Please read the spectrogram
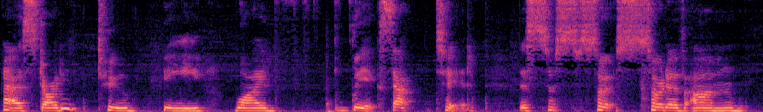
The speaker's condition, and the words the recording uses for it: Stuttering. Something about having a lot of things to say and not being able to say them very easily means that they tend to get channeled into writing.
